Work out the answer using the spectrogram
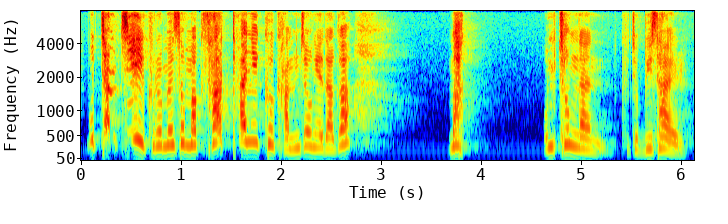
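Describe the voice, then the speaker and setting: A middle-aged woman pastor delivers a sermon in a high, bright-pitched voice. She presses her points with rhetorical questions to the congregation. She swings from forceful stresses to soft, almost whispered asides. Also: lively intonation, moderate pace. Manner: emphatic preaching with frequent rhetorical questions; swings between loud stresses and hushed, near-whispered asides. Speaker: missionary pastor.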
